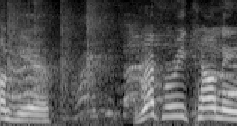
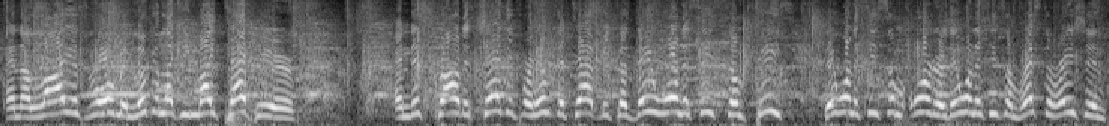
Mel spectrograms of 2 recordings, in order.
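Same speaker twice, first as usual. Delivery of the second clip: raised, fired-up play-by-play; excited commentary; 6 semitones higher, 4 dB louder than usual. Real, not acted. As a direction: call the hold as the crowd roars. Play-by-play peak, submission hold.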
